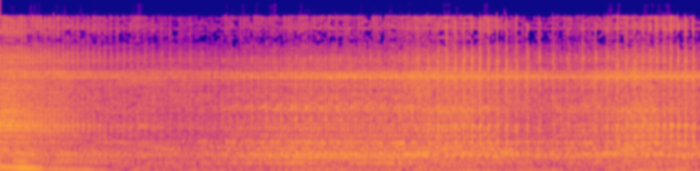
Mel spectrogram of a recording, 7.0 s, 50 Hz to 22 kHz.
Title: TATA INTRA V30 BS6 KNOCKING SOUND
